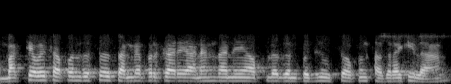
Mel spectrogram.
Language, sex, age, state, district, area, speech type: Marathi, male, 30-45, Maharashtra, Washim, rural, conversation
